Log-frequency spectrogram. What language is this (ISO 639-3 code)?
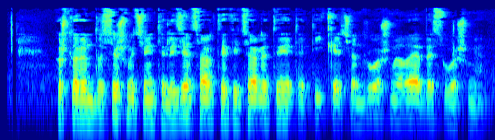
sqi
